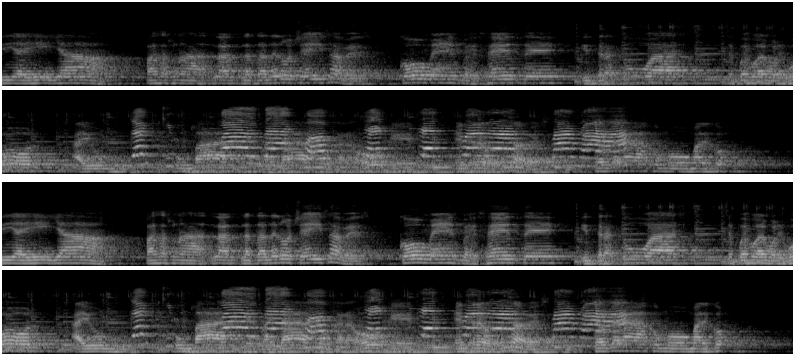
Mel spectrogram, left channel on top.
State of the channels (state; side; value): normal; both; correlation 0.91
